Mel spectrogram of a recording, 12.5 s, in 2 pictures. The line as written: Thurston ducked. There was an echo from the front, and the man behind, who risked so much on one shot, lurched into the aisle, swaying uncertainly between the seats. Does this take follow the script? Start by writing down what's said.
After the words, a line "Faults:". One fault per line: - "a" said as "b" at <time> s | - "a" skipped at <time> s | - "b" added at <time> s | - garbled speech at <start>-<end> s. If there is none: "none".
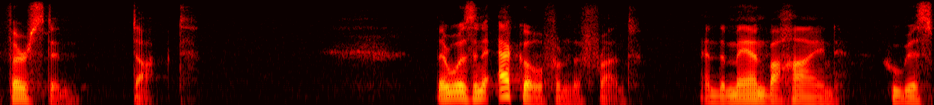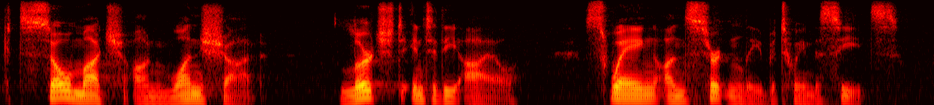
Thurston ducked. There was an echo from the front, and the man behind, who risked so much on one shot, lurched into the aisle, swaying uncertainly between the seats.
Faults:
none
